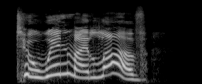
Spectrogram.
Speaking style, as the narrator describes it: the boy shouted back

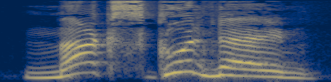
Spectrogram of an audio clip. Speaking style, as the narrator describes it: thundered the king

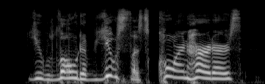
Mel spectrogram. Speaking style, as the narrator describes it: Crow bellows

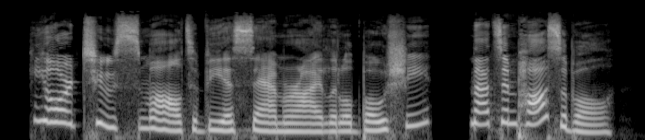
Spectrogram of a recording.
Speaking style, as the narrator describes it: his mother said

